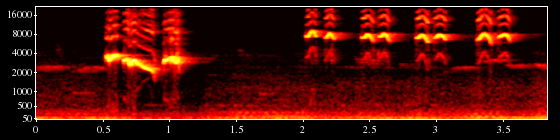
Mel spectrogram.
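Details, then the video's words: Orange-headed thrush singing ngeplong style to excite other caged birds toward breeding: three loud slurred downward whistles, then a regular series of six very high, thin paired notes, against a low background hum. "Suara Ngeplong ANIS MERAH Gacor Memancing Burung Agar Birahi dan Lanjut ke Tahap Teler"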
